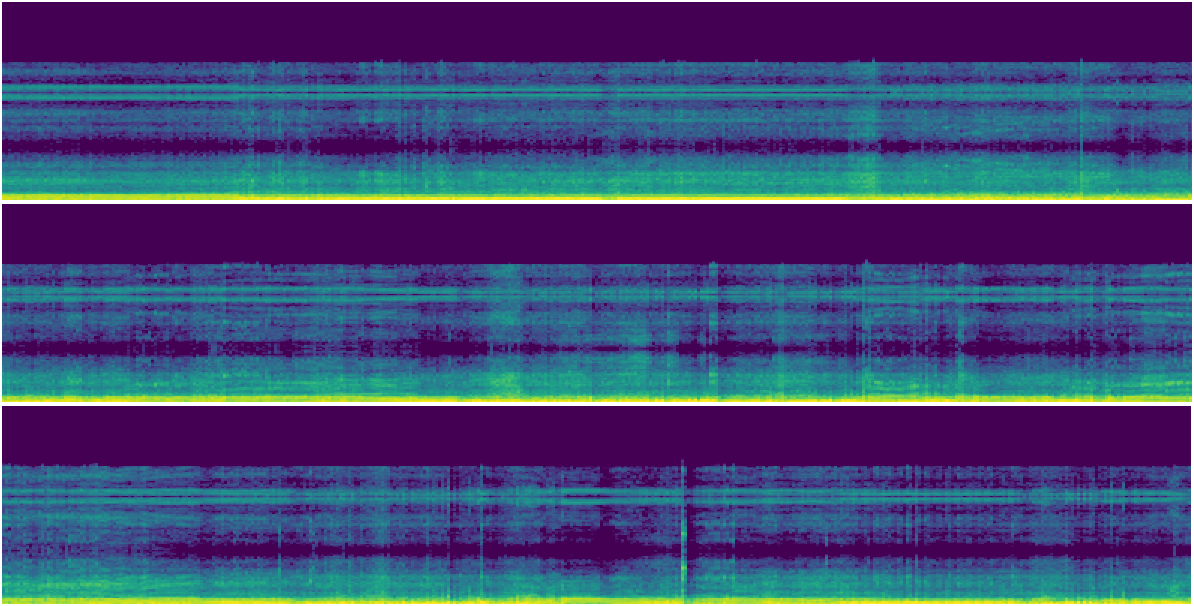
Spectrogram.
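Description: Other dirt bike engines buzz nearby.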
